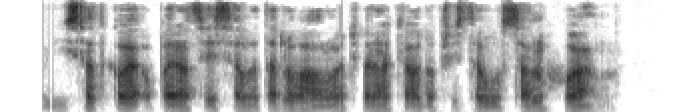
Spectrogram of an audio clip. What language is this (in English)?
Czech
